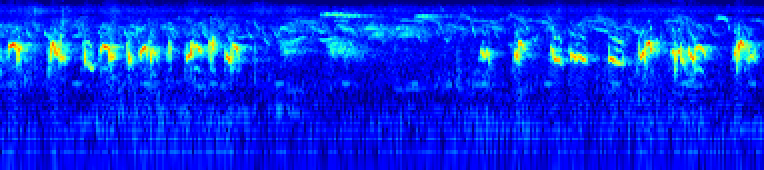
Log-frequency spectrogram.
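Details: Young wild-style Yellow-vented bulbul, about three months old, used as a lure to get other bulbuls singing: bright chattering phrases of short notes, a brief pause, then another rapid burst.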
